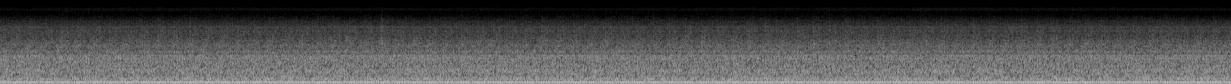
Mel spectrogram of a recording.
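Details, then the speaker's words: Rebuilt truck fired up with the door open after the odometer was swapped from miles to kilometres: deep, even idle at one steady pitch, no misses, knocks or rattles; no leaks so far, a little squeak noted; normal idle. "She runs just like some sort of a feline, eh? She runs just like a friggin' feline, boys."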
